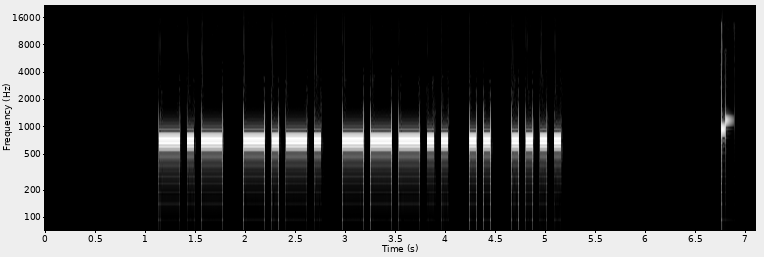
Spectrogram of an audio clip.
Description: Morse code, heard as a keyed tone, about 17 wpm, 700 Hz. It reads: KC8IH
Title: USA Call Signs Repeated 2x 17wpm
